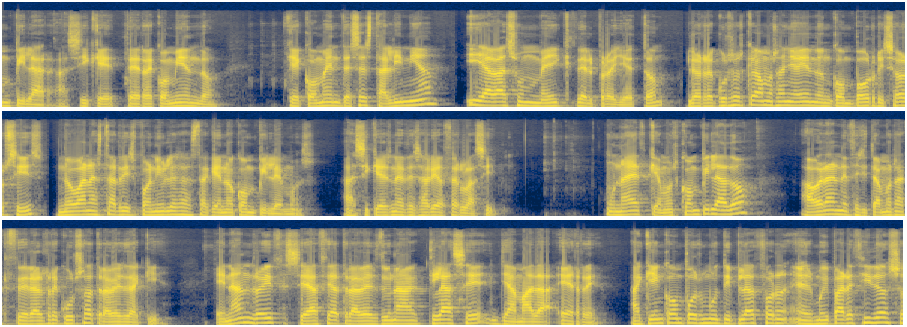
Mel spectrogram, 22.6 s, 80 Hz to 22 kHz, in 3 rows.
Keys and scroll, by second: 3.8 super+F9.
